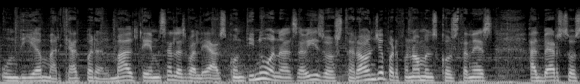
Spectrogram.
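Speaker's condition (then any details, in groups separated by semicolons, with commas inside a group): No condition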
